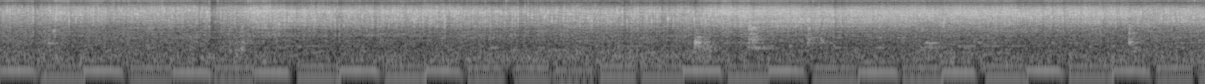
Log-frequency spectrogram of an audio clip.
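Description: Onions frying in butter in a pan, sizzling steadily, the sizzle growing louder about two seconds in.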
